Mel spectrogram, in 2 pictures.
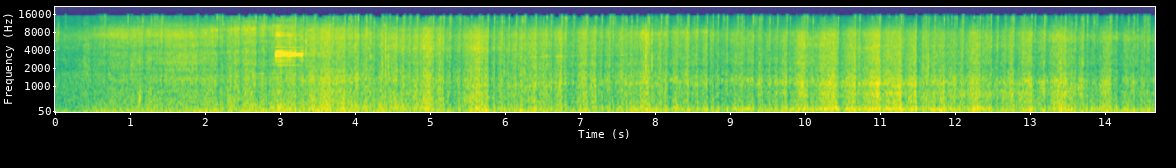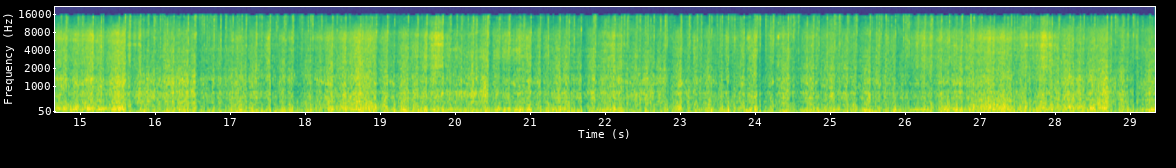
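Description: Wind noise on the microphone and road traffic noise while riding an electric bike along a street, a steady low rushing that rises and falls. A brief high tone sounds about three seconds in.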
